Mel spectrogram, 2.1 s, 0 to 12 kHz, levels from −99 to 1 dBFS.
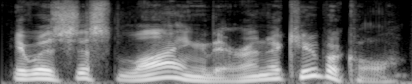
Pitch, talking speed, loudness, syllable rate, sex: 130 Hz, 235 wpm, -16 LUFS, 6.3 syllables/s, male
